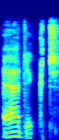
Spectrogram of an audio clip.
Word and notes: addict: American English

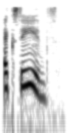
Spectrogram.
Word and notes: accedes: British English

